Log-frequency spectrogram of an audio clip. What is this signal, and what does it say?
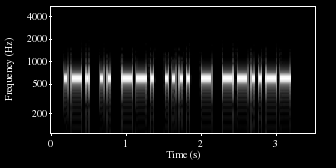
Morse code, heard as a keyed tone, about 25 wpm, 600 Hz. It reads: RIGHT,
